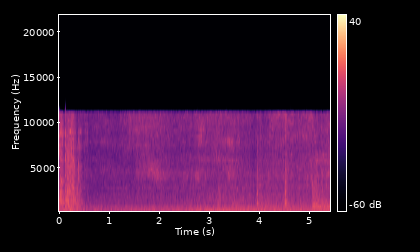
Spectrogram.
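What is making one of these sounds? Hydraulics whine as an excavator arm moves.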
